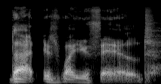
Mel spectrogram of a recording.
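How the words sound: It is said in a Yoda voice.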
